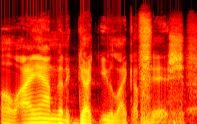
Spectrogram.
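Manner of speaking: imitated furious, angry tone. Retelling snapping into character and threatening a fellow actor: retelling a furious threat. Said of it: "I got pissed".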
